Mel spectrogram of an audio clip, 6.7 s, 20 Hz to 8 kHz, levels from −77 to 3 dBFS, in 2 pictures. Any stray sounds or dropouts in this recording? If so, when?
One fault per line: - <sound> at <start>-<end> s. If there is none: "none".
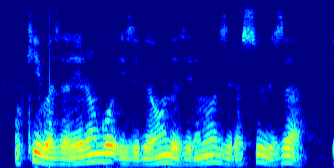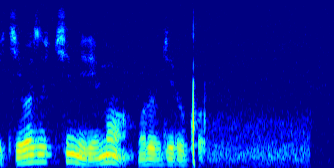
none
